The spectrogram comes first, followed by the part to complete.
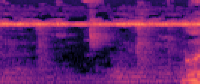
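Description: A steady high-pitched tone, unbroken through a pause in a man's speech.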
